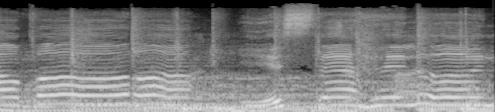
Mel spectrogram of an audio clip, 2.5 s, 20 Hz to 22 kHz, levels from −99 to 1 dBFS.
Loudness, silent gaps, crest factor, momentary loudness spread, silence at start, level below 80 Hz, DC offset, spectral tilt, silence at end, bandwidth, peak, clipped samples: -14 LUFS; none; 12 dB; 2 LU; 0 s; -24 dBFS; under 0.1%; -5.5 dB/octave; 0 s; 19 kHz; -2 dBFS; under 0.1%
